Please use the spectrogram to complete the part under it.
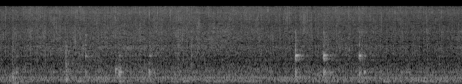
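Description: Onions with added ingredients sauté in a pan, giving a steady, close, bright sizzle with a few soft stirring scrapes and taps, and no voices.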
